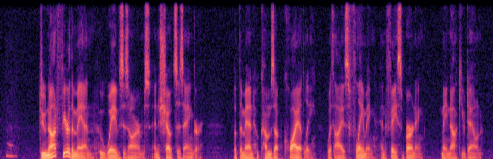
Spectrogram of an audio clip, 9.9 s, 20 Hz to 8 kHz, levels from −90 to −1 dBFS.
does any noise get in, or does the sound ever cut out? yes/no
yes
